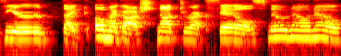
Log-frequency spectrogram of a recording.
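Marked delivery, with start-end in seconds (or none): none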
